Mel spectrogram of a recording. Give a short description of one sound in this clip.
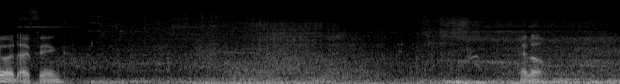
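Game sound effects crackle and whoosh as spells are cast.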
